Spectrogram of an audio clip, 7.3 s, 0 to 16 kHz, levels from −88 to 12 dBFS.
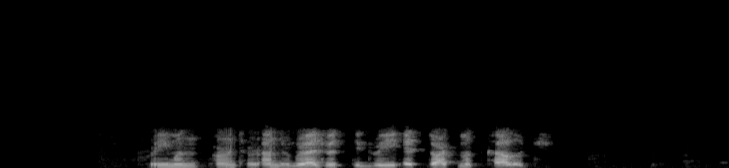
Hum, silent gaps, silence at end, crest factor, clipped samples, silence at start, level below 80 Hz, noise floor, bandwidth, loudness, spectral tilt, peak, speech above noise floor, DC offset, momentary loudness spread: none; none; 2.05 s; 22 dB; under 0.1%; 1.5 s; -72 dBFS; -80 dBFS; 3.9 kHz; -29 LUFS; -9.5 dB/octave; -10 dBFS; 52 dB; under 0.1%; 9 LU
